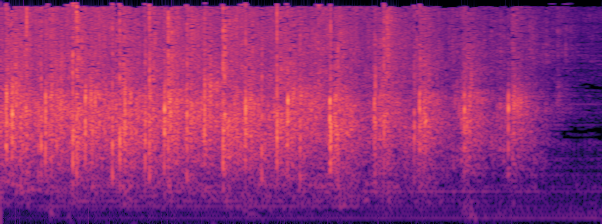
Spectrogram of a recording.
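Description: An audience applauds, a dense wash of many hands clapping at a steady loud level for several seconds before thinning out and fading away at the end.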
